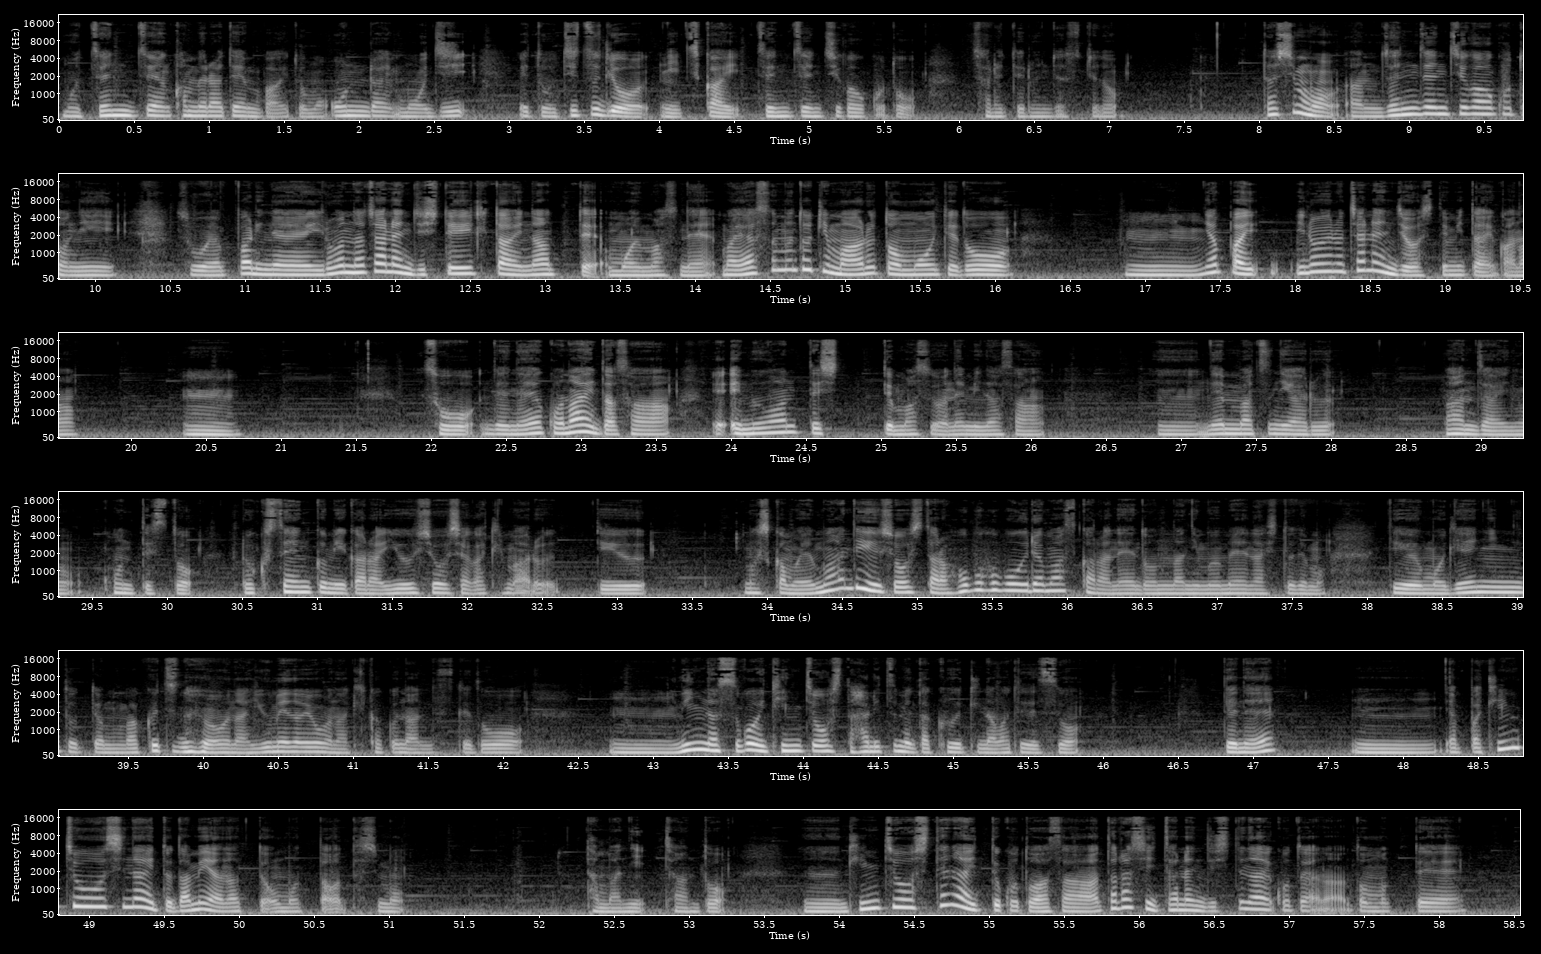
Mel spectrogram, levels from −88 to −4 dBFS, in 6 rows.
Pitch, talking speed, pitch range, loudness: 160 Hz, 330 characters per minute, 145-190 Hz, -24 LUFS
